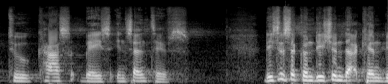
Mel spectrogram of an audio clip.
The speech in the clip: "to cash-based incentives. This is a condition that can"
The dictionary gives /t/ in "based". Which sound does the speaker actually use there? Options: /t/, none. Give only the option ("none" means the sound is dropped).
none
